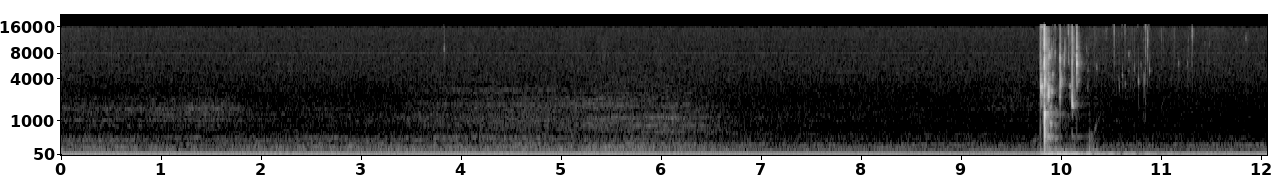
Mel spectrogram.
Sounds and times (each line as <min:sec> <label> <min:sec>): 0:09.8 wedding ring drop at water 0:10.9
